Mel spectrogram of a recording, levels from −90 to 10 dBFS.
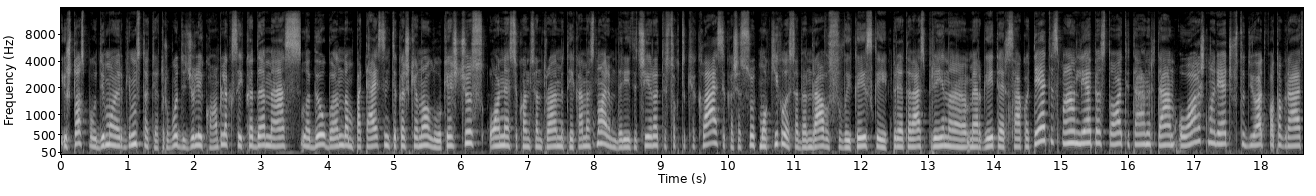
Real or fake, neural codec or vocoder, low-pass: real; none; 14.4 kHz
